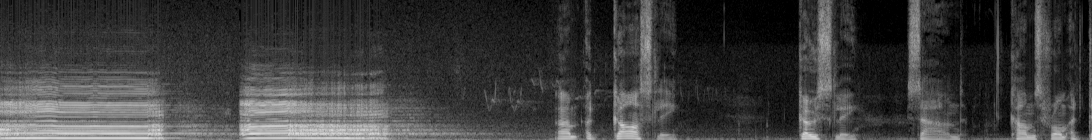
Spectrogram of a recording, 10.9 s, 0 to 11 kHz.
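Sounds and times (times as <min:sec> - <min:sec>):
red deer stag rutting roar: 0:00.0 - 0:04.8
speech: 0:05.7 - 0:06.9, 0:08.0 - 0:10.9.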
